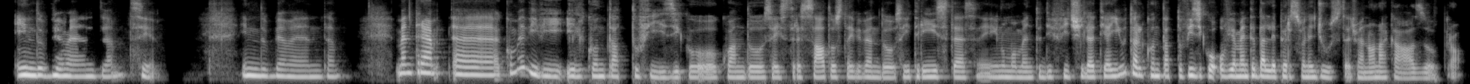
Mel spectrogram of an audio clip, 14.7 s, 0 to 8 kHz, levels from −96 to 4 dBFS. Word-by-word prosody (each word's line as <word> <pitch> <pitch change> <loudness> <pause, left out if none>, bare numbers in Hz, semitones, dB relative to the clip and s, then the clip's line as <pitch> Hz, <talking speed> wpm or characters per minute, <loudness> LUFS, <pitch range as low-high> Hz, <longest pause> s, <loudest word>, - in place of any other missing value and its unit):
Indubbiamente, 200 -2 +3
sì, 225 -7 -5 0.8
indubbiamente. 190 -4 0 0.5
Mentre, 280 -1 +3
ehm, 230 -3 +3
come 300 +10 -2
vivi 200 - +1
il 185 -1 -1
contatto 190 -1 -2
fisico 165 -2 -3
quando 165 -1 -2
sei 160 0 -3
stressato, 165 +1 -1
o - - +2
stai 170 0 -3
vivendo 165 -2 -2
sei 170 +1 -4
triste, 170 -1 -1
sei 165 +1 -7
in 170 - -2
un 170 - 0
momento 165 0 -3
difficile, 170 +1 +1
ti 170 - -4
aiuta 220 +9 +2
il 220 - +1
contatto 195 -2 -1
fisico? 200 0 +2
Ovviamente 190 +1 +3
dalle 185 -3 +4
persone 175 -1 0
giuste, 170 -1 -3
cioè 155 - -4
non 155 +1 -1
a 160 - -1
caso, 150 -2 -5
però - - -10
180 Hz, 150 wpm, -22 LUFS, 165-200 Hz, 0.8 s, dalle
